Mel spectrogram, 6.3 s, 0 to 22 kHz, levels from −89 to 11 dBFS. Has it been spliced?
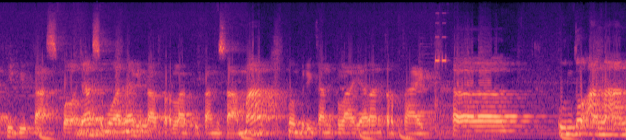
yes; 1 cut; at 4.4 s

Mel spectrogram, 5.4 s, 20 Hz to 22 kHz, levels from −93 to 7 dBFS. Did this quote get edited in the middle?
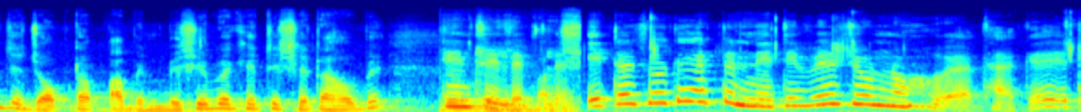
yes; 1 cut; at 2.8 s

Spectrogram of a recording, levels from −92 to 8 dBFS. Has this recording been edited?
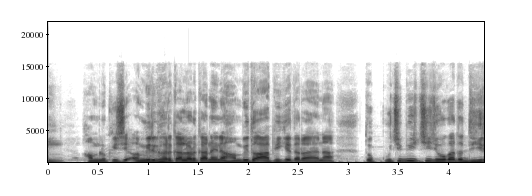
no; 0 cuts

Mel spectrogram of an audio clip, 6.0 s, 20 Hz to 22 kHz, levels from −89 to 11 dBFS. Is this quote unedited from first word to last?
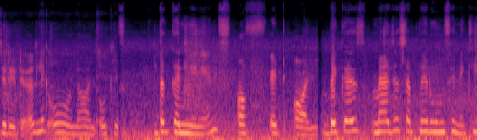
no; 2 cuts; at 1.6 s, 4.0 s

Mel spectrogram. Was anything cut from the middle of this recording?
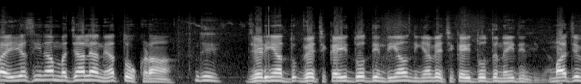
no; 0 cuts

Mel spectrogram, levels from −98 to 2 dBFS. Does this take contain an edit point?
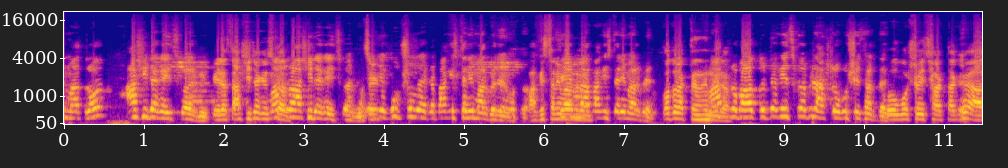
no; 0 cuts

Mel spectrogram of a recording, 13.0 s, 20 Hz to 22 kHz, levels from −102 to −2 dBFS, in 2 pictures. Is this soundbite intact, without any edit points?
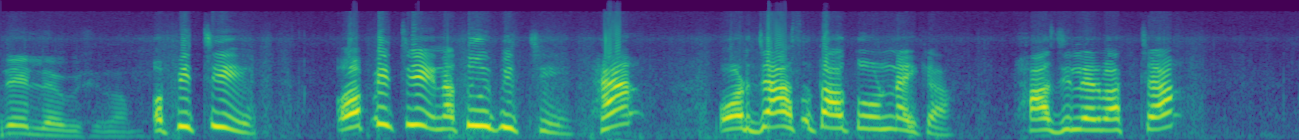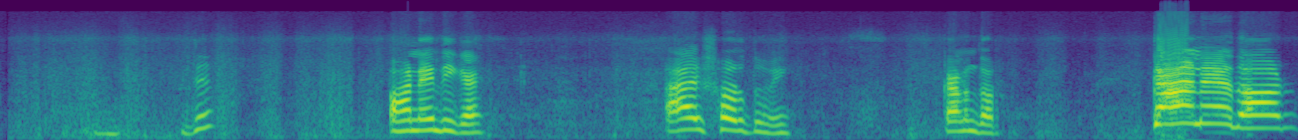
no; 1 cut; at 6.5 s

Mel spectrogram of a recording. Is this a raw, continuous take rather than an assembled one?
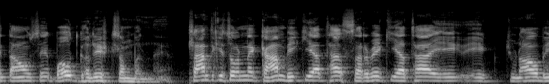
no; 1 cut; at 1.8 s

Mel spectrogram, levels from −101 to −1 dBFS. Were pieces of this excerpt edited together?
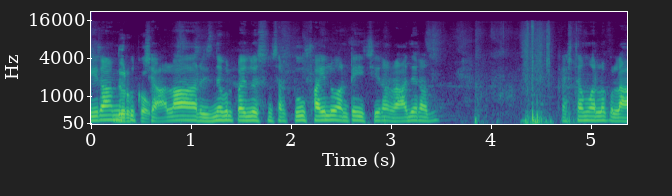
no; 0 cuts

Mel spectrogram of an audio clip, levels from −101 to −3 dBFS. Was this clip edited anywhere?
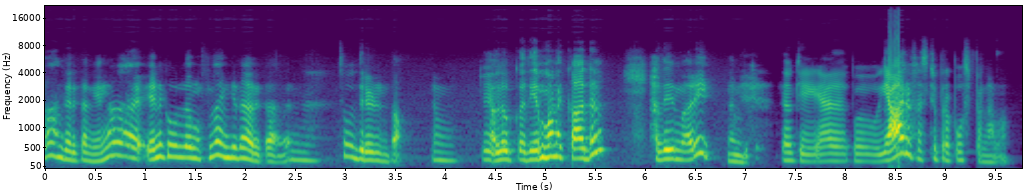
no; 0 cuts

